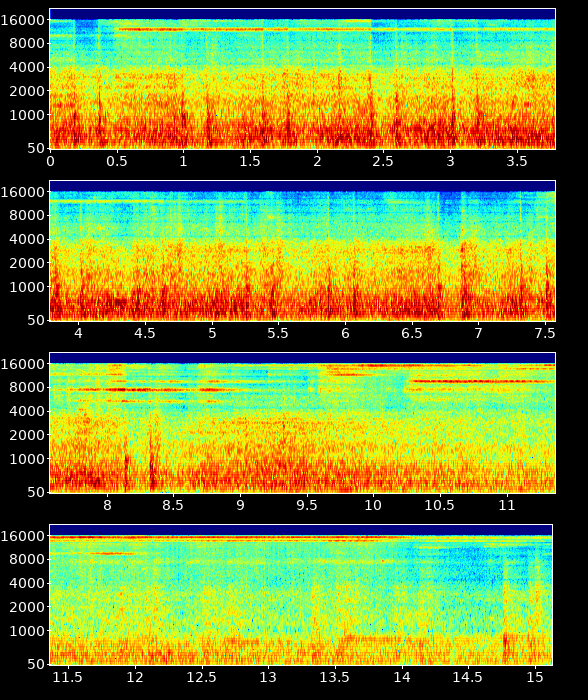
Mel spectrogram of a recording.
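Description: Ballast hopper wagons rolling past close by, wheels clacking over the rail joints with high-pitched wheel squeal. The noise falls away near the end as the last wagon passes.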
